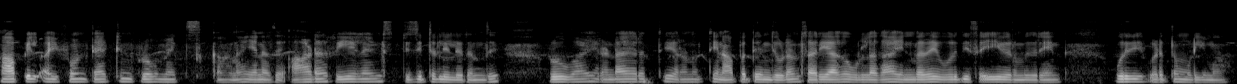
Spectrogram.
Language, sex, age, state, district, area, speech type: Tamil, male, 18-30, Tamil Nadu, Madurai, rural, read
